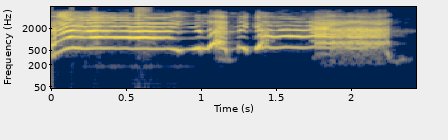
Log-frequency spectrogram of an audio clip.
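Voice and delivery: very high, very loud, very slow, drawn-out scream. Recalling her first ride down the hill, the speaker imitates her screaming. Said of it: "she's screaming".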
